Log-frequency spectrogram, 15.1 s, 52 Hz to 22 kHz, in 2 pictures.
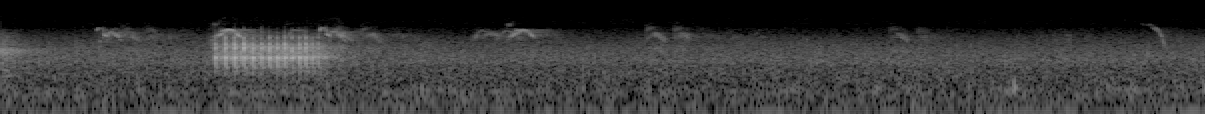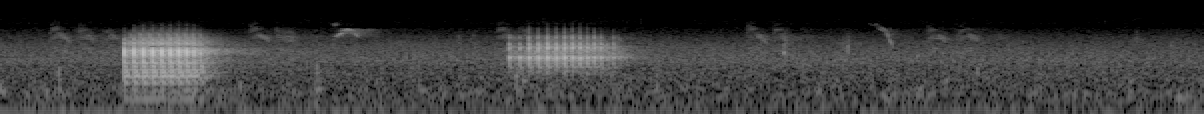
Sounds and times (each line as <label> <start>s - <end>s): Woodpeckers Pecking 1.3s - 2.2s
Woodpeckers Pecking 8.2s - 9.6s
Woodpeckers Pecking 10.6s - 11.5s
